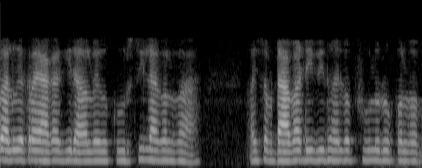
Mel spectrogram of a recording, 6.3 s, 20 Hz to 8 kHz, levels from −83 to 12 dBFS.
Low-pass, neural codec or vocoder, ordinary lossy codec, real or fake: 7.2 kHz; none; AAC, 16 kbps; real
